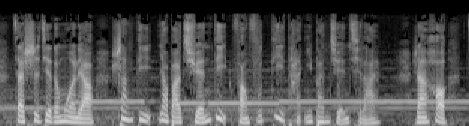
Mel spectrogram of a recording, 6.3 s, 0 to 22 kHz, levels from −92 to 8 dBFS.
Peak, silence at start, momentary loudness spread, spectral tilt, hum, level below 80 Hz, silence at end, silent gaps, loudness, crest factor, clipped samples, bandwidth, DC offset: 0 dBFS; 0 s; 9 LU; -5.5 dB/octave; none; -36 dBFS; 0 s; none; -16 LUFS; 16 dB; under 0.1%; 14 kHz; under 0.1%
